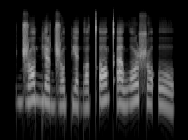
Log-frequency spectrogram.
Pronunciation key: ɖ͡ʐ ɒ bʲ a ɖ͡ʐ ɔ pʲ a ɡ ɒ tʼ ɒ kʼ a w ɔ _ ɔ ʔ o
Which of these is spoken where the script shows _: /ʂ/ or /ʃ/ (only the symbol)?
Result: ʂ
